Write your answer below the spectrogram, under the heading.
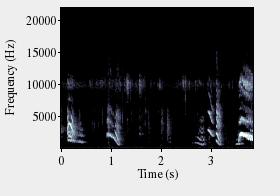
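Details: Quiet, varied notes from a green parrot: short sliding chirps and squeaky twisting sounds spaced by silences, ending in a louder harsh screech.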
